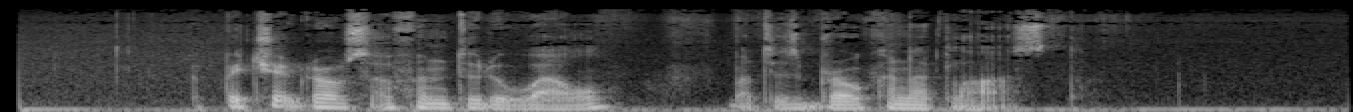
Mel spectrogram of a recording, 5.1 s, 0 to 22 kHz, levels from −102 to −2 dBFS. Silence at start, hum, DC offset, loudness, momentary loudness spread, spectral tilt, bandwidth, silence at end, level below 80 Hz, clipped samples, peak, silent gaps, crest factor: 0.1 s; none; under 0.1%; -33 LUFS; 22 LU; -4.5 dB/octave; 16 kHz; 0 s; -48 dBFS; under 0.1%; -16 dBFS; none; 20 dB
